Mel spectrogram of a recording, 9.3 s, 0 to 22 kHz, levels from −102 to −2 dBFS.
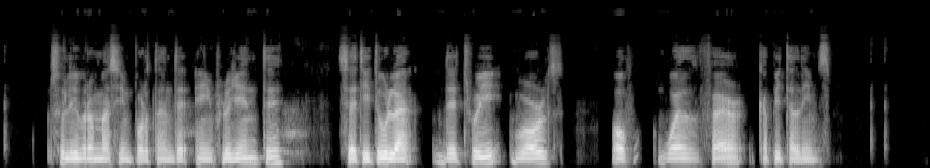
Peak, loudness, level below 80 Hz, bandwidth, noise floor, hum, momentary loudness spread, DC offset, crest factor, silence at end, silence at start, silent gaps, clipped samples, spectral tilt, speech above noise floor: -2 dBFS; -19 LUFS; -70 dBFS; 7.4 kHz; -56 dBFS; none; 10 LU; under 0.1%; 18 dB; 1 s; 0.5 s; 6.02-6.11 s, 6.45-6.51 s; under 0.1%; -7.5 dB/octave; 38 dB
